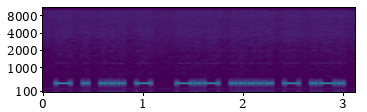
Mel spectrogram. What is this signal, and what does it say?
Morse code, heard as a keyed tone, about 27 wpm, 400 Hz. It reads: TEST K5TR
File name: 2016 arrl dx cw / 2016-ARRL-DX-CW-K5TR- - 0-14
